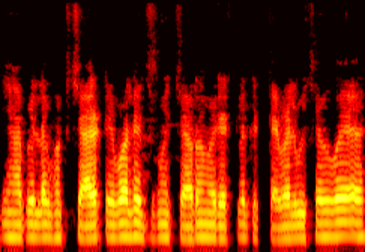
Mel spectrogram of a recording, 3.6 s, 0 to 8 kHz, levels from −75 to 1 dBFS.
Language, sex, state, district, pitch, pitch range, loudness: Hindi, male, Chhattisgarh, Raipur, 115 Hz, 110-120 Hz, -20 LUFS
